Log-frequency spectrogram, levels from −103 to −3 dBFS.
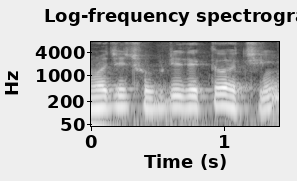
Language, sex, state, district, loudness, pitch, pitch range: Bengali, male, West Bengal, Paschim Medinipur, -14 LUFS, 140 Hz, 135-145 Hz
